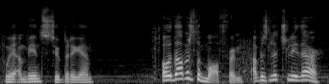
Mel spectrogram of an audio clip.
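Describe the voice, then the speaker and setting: A man talks his way through a livestreamed game with an animated, mid-pitched voice. He thinks aloud in casual slang, often questioning himself and trailing off. Music plays faintly behind him. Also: very fast. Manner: informal slangy speech. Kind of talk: casual livestream gameplay chat.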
